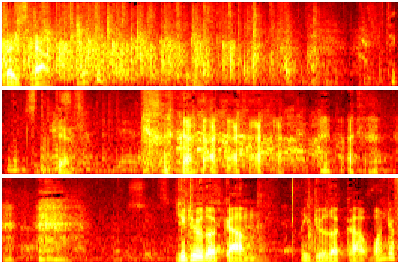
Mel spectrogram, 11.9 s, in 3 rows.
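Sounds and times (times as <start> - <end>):
speech: 0.0 - 2.1, 3.9 - 8.5, 9.6 - 11.8
audience applause welcoming a returning guest: 0.0 - 3.4
laughter: 5.4 - 8.8.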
